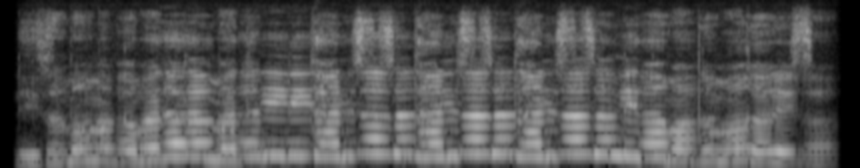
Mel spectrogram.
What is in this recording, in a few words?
voice, pitchshift -12; i3 dsp quattro x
